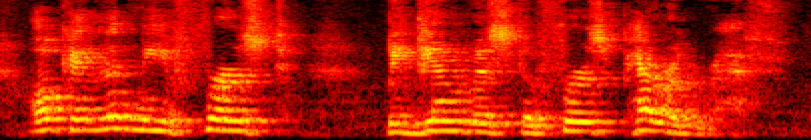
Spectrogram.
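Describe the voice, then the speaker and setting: Audible room echo surrounds a man who speaks fairly slowly in a dark, mellow tone with ordinary pitch variation. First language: Chinese. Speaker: business teacher. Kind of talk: lecture. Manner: halting.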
